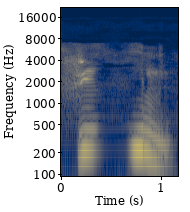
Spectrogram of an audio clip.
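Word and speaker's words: سين: সিন জিহ্বার আগা সামনের নিচের দুই দাঁতের গোড়া, যা এবং সিন একই জায়গা থেকে উচ্চারিত হয়।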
